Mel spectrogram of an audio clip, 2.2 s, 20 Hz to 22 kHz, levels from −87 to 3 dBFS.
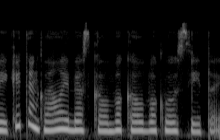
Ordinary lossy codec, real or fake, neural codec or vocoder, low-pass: Opus, 24 kbps; real; none; 9.9 kHz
